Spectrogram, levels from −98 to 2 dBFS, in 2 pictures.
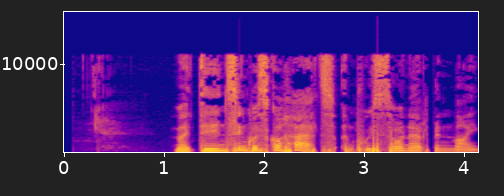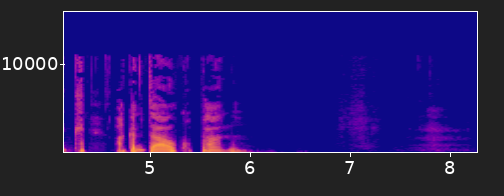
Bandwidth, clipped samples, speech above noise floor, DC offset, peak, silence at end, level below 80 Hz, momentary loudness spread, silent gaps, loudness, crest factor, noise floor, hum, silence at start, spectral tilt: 11.5 kHz; under 0.1%; over 74 dB; under 0.1%; 0 dBFS; 2.45 s; -46 dBFS; 17 LU; none; -16 LUFS; 18 dB; under -90 dBFS; none; 1.1 s; -5 dB/octave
